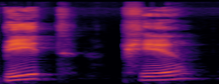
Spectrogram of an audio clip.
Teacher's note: beat, peel 이렇게 장음으로 발음할 때는 즉 긴장돼서 이렇게 길어지는 것이죠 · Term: 긴장 모음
